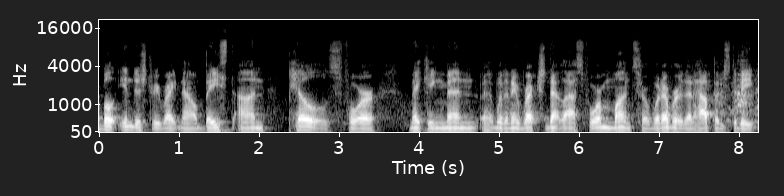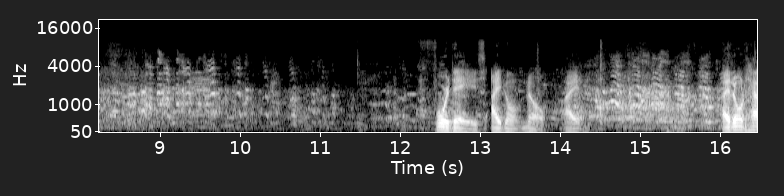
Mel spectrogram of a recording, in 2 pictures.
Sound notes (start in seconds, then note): 7.6 laughter; 11.3 more laughter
